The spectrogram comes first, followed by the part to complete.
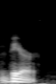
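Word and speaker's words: vier: verse four line forty in german the number four is pronounced veer if we include all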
